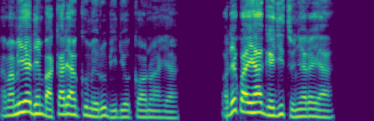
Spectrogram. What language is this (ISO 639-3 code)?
ibo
